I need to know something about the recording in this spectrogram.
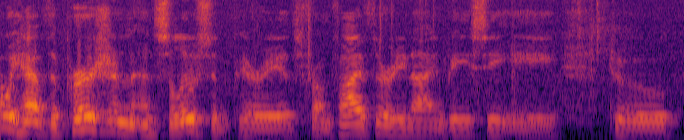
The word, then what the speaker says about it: Seleucid: and that's known today with a softened K as a C as the Seleucid Empire.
